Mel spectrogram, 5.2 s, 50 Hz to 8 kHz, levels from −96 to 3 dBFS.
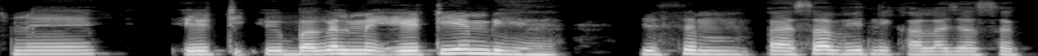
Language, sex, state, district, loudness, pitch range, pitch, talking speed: Hindi, male, Bihar, Gaya, -16 LUFS, 160-185 Hz, 175 Hz, 185 wpm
